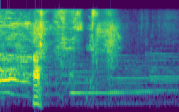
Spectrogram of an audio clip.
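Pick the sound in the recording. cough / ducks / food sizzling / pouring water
cough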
